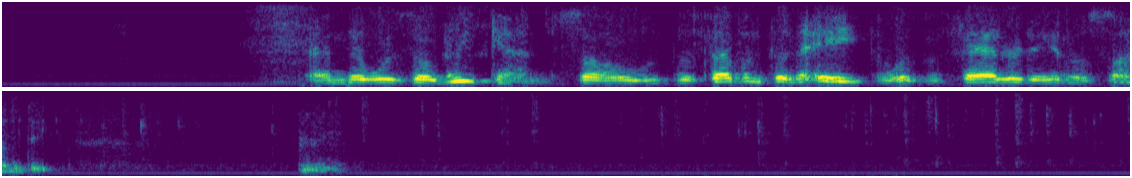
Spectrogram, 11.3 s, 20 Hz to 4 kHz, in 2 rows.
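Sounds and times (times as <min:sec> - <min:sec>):
speech: 0:01.5 - 0:06.0
fingers typing on a computer keyboard: 0:07.7 - 0:11.2.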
